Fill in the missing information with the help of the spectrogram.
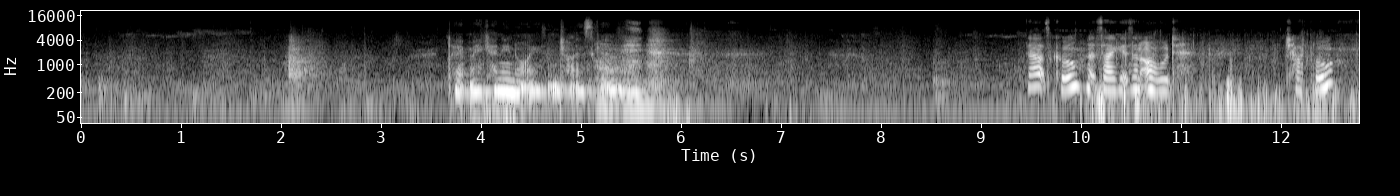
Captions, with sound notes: [whispering] Don't make any noise and try and scare me So that was cool, it's like an old chapel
